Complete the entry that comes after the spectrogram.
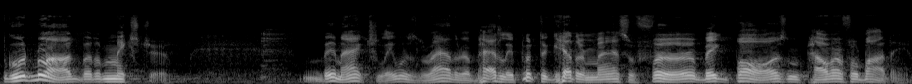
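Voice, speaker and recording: A man's voice: medium pitch, lively intonation, unhurried, darkish tone. A man playing a modest middle-aged rancher and father of two in an old radio drama, telling his story in a hesitant way. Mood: reflective. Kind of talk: 1950s radio drama acting.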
